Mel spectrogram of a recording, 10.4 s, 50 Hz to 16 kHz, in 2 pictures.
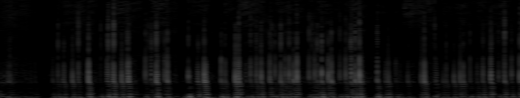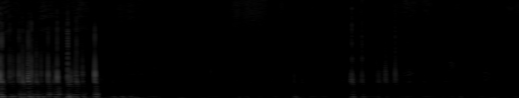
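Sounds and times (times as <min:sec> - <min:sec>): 
fingernails scratching and tapping on chocolate: 0:00.0 - 0:06.2.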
